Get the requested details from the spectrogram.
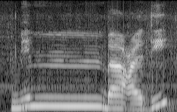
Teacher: اقلاب کا ہے من بعدی، نون ساکن کے بعد اگر با آ جائے تو نون ساکن کو میم میں بدل دیتے ہیں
